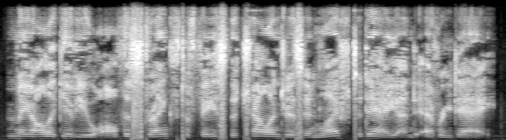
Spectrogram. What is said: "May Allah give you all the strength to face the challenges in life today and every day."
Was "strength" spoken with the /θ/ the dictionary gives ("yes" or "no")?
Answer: yes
